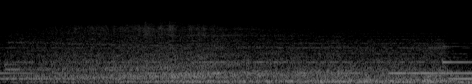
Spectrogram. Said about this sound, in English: As Tracy stares into the middle distance, now a plane takes off from a runway.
